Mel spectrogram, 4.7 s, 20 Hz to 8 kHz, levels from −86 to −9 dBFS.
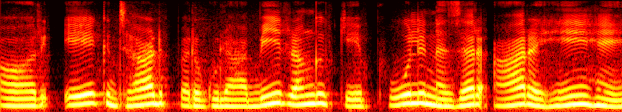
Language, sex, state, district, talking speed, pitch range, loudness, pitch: Hindi, female, Bihar, Kaimur, 155 wpm, 190-230 Hz, -13 LUFS, 205 Hz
